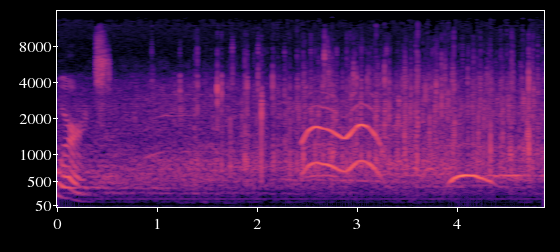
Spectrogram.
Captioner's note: crowd applause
